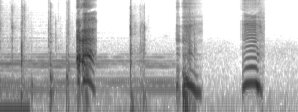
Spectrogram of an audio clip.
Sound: clears throat

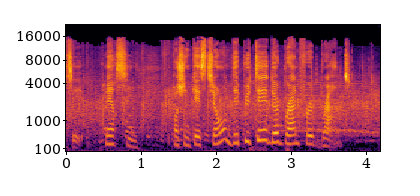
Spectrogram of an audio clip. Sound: applause

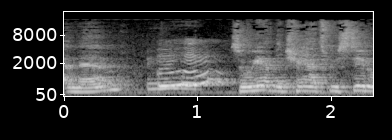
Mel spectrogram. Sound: kids hum agreeably

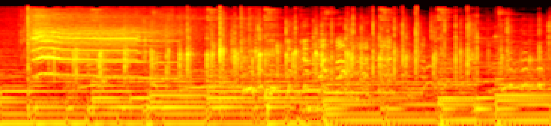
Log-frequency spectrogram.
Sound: party horn, laughter, applause

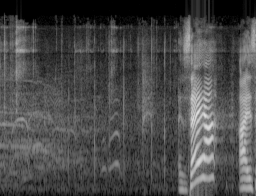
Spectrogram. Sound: applause, Cheering

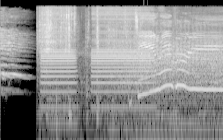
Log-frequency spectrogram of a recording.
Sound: horn honking

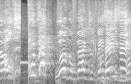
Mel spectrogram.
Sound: beep

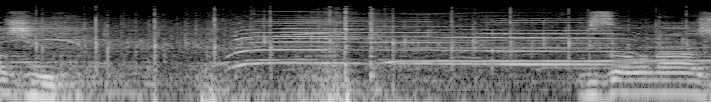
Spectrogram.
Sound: извикувањето продолжува

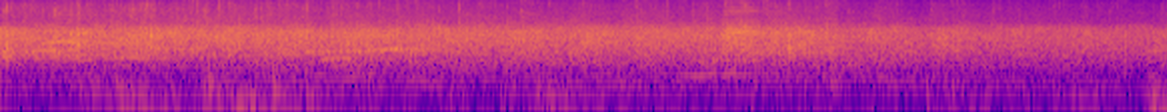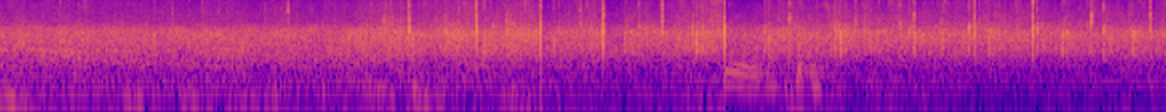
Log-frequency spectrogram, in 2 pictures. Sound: applause

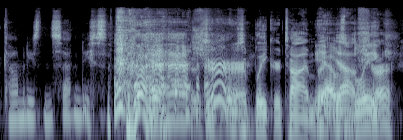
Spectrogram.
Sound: laughs

